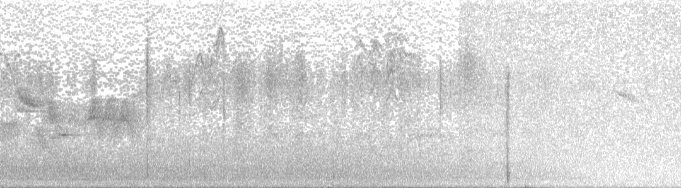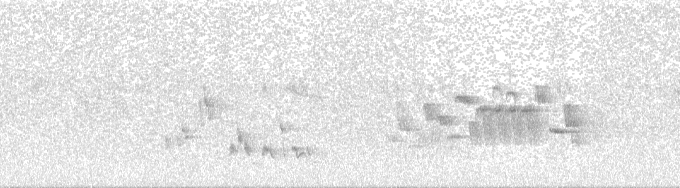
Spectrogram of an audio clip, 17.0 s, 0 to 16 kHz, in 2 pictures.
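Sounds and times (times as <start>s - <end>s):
songbird chirping: 0.0s - 7.3s
low background rumble: 0.0s - 7.5s.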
